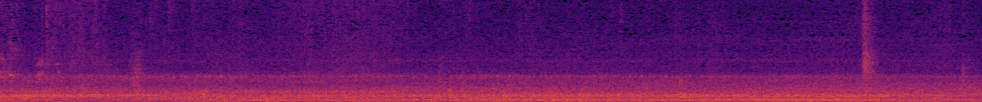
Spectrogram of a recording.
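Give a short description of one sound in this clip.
An electric motor whines steadily, then drops away.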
